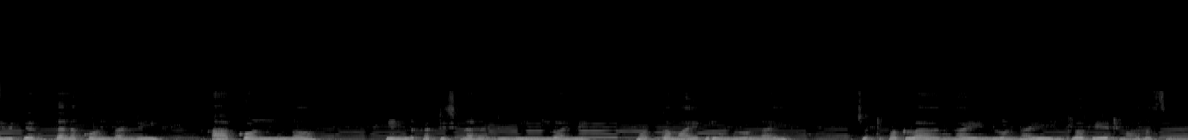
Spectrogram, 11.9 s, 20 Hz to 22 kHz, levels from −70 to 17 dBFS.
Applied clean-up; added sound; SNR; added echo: none; Wind instrument, woodwind instrument; 20 dB; none.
